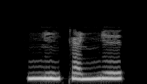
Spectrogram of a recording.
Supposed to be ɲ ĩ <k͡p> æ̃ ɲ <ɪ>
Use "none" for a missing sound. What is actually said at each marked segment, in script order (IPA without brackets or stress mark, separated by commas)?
k, ɪ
